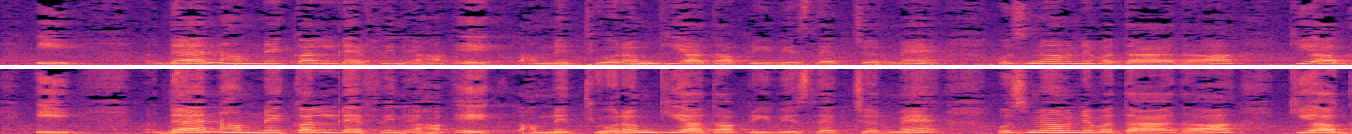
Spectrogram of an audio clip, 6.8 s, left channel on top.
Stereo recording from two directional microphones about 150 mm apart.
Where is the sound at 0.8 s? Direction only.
45° right (ahead or behind).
